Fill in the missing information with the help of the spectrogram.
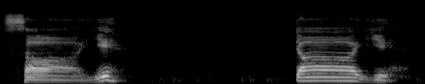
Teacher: this I will always be the opposite of the tone before it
